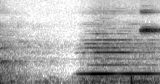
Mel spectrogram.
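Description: A loudspeaker announcement dies away in the gym's echo, then about a second in a pitch pipe sounds one steady note for about a second and a half: the starting pitch given to the choir before the anthem.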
